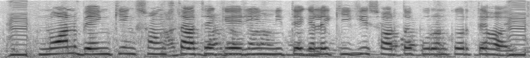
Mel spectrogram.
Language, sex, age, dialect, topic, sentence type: Bengali, female, 18-24, Western, banking, question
